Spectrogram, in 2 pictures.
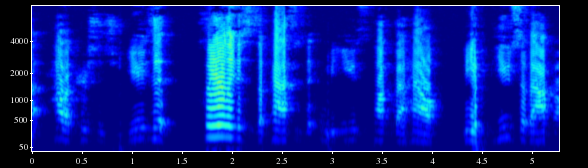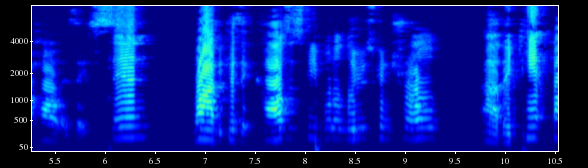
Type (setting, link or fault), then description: fault, poor sound quality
